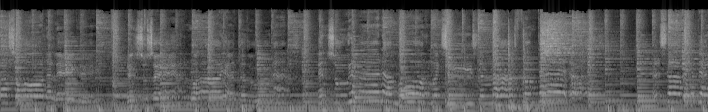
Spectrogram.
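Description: Music: an instrumental interlude of a Latin American Christian missionary song, with a steady beat, low bass notes and a wavering melody line, and no sung words.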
